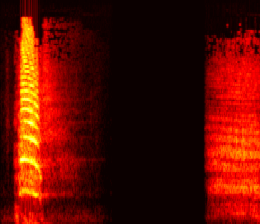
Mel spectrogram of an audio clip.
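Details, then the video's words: African elephant giving one short, loud, harmonic-rich blast that fades within a second. Silence follows, then a softer, noisy, broadband sound near the end. "African elephant sound effect"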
